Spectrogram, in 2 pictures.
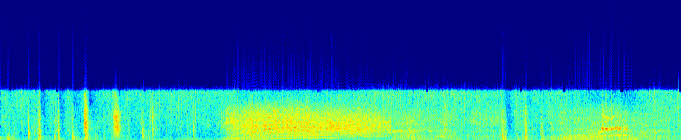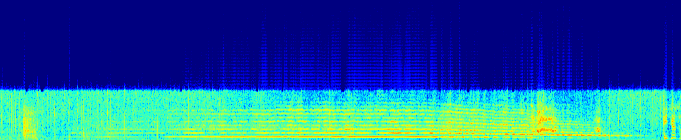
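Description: Car-chase sound effects on an old film soundtrack: sharp clicks at first, then tires squealing in two bursts. After that a police siren holds one steady note and winds down, falling in pitch near the end.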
